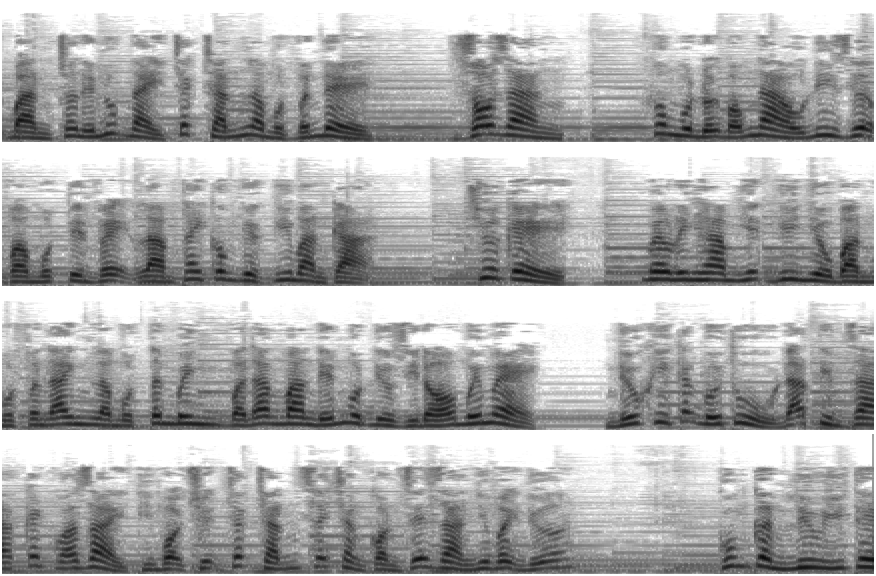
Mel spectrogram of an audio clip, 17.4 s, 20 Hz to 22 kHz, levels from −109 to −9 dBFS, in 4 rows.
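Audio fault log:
No technical fault can be heard anywhere in this audio; the signal stays continuous throughout.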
